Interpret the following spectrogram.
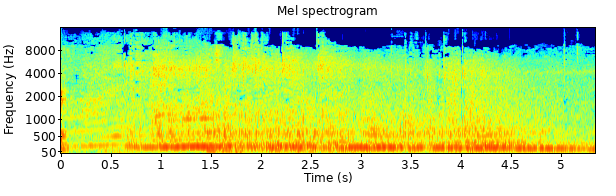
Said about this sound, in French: Elle se filmait en allant oh, rincer son moteur.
